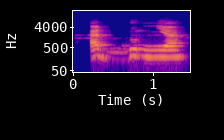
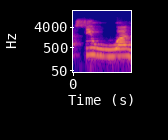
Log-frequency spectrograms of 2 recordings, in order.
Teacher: Jadi di dalam Al-Qur'an ini ada 4 kata yang memang nun sukun atau tanwin itu, ya, nun sukun bertemu dengan ya, bertemu dengan ya atau waw di dalam satu kalimat, maka tidak dibaca idgham bi gunnah, akan tetapi dibaca idhar mutlak atau disebut juga idhar wajib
